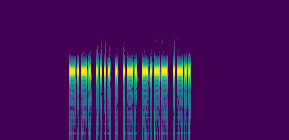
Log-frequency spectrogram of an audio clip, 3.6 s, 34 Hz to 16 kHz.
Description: Morse code, heard as a keyed tone, about 52 wpm, 700 Hz. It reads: CHERYL
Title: USA Common Names - 50wpm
